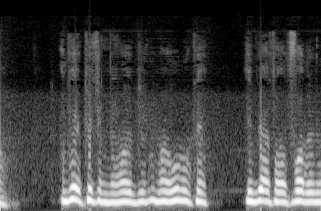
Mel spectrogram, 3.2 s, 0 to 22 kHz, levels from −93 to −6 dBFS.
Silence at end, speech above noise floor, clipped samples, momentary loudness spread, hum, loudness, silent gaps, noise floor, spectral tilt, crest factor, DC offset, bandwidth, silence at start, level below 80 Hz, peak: 0 s; 38 dB; 0.2%; 8 LU; none; -12 LUFS; none; -49 dBFS; -10 dB/octave; 12 dB; under 0.1%; 12 kHz; 0 s; -52 dBFS; 0 dBFS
